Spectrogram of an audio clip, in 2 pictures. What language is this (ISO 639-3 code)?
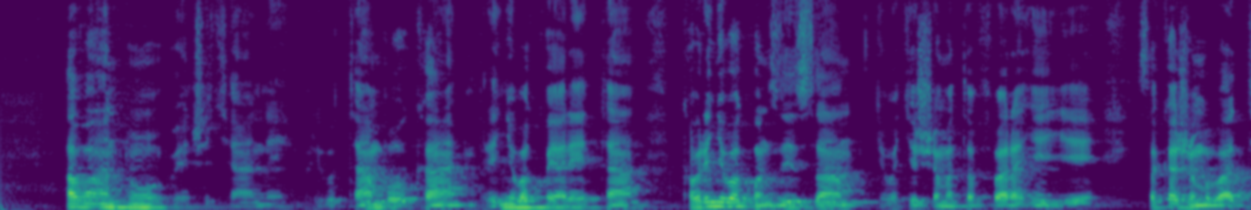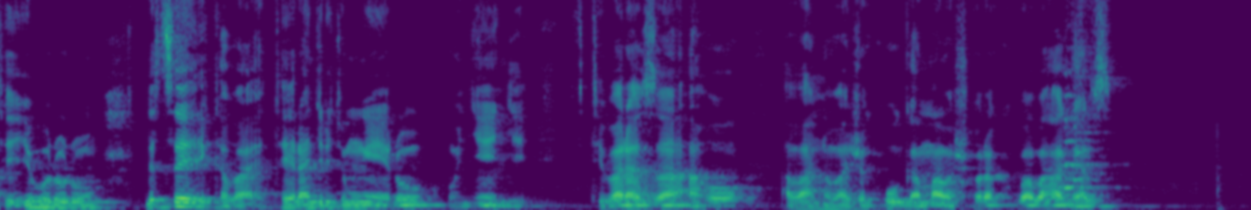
kin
